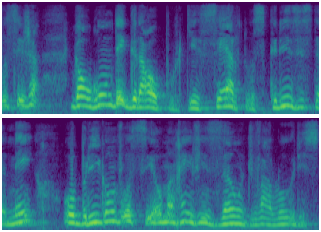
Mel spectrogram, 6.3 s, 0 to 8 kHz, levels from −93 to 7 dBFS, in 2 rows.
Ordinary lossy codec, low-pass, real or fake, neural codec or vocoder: none; 7.2 kHz; real; none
